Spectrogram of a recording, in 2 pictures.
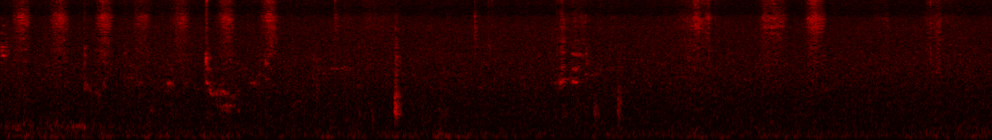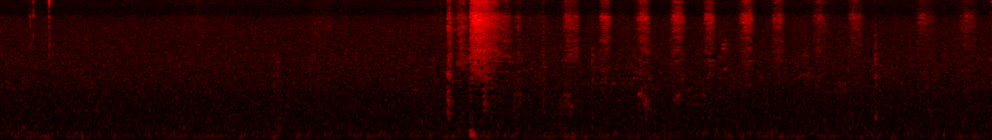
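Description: A metal tool clicks and taps against leather.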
